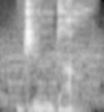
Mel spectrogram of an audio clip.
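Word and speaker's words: Tsingtao: Oh, and it's pronounced Jingdao.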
